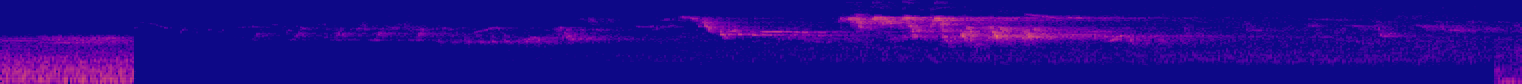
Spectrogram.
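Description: Faint, high-pitched birds chirping and calling, loudest midway, with no low background under them; a steady street noise cuts off abruptly less than a second in.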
